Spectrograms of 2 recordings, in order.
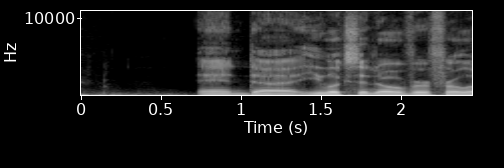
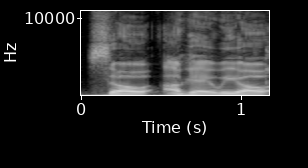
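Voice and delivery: ordinary talk

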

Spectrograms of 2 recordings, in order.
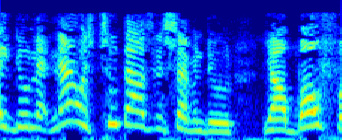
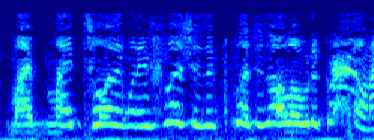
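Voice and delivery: higher, softer mock complaint; imitated complaining girlfriend; 6 semitones higher, 9 dB quieter than usual. Comedian voices girlfriend griping about the toilet, soft mock complaint. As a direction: lightly mimic her helpless fussing. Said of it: "for her to go".

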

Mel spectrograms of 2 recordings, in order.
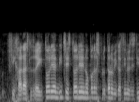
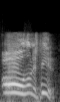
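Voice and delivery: ecstatic shout; 11 semitones higher, 12 dB louder, much slower than usual. Real, not acted. Double spear lands.

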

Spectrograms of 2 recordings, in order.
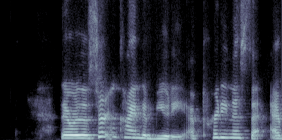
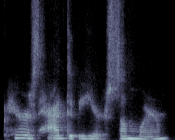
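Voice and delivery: plain reading voice

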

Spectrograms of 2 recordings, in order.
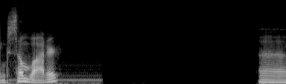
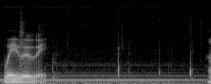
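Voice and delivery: hushed; 3 semitones lower, 9 dB quieter, much slower than usual. Real, not acted. Creeping cautiously in game.

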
